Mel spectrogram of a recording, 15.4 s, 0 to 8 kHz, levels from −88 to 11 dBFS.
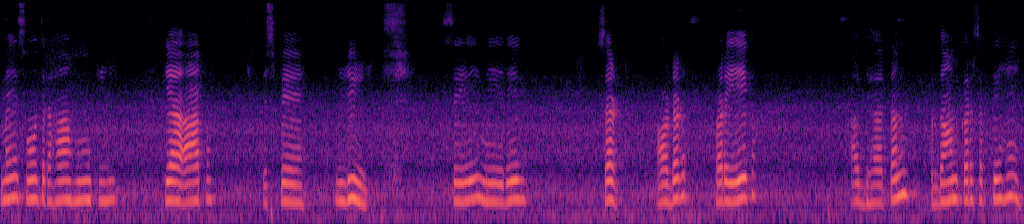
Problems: constant background noise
